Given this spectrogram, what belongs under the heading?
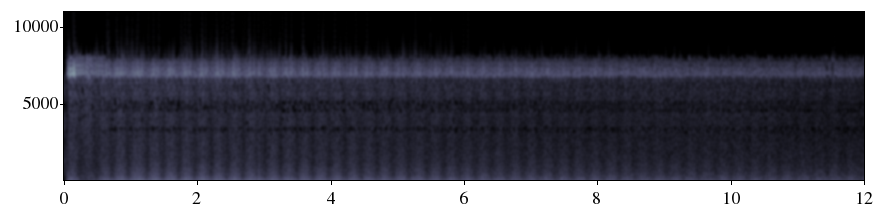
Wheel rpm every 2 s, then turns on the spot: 0, 0, 0, 0, 0, 0.
none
